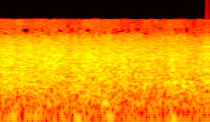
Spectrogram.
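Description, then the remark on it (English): A steady burst of audience applause for the winning contestant of a game, many hands clapping in a dense, even wash of sound with no voices breaking through. “Round of applause for Willie Ruskin.”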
